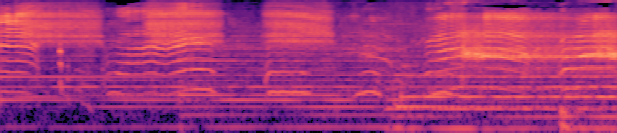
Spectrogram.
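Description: A newborn baby crying in repeated wavering wails that grow louder near the end, over a soft music score of sustained low notes.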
